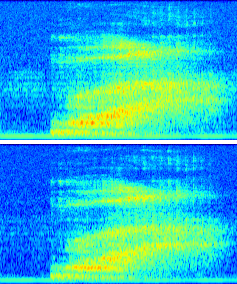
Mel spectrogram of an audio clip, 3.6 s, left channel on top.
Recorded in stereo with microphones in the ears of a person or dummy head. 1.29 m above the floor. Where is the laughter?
20° right (ahead or behind), 4 m.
